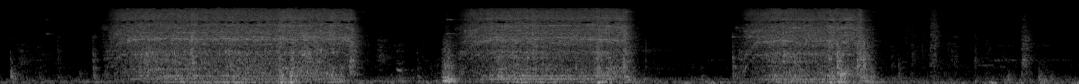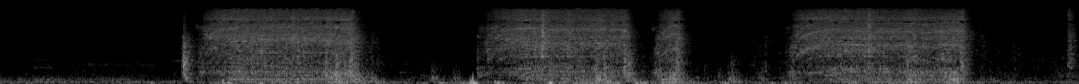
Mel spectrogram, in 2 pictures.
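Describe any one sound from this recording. A power tool whirs loudly in repeated bursts.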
